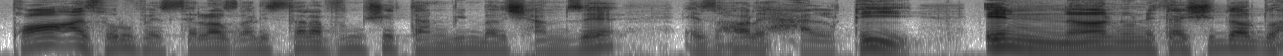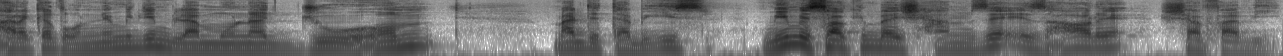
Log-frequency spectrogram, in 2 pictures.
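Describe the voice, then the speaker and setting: A man hosting a televised Quran recitation lesson, chanting each verse slowly and melodically, then calmly explaining the recitation rules word by word. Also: mid-range voice. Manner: calm, methodical, repeats each word while explaining. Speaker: Quran recitation teacher and host.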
